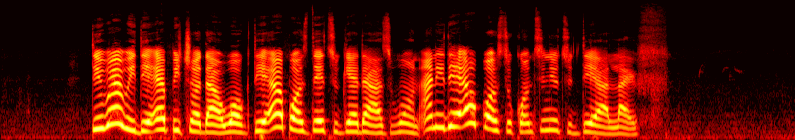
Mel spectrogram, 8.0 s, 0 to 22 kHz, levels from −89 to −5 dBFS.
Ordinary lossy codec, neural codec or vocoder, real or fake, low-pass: MP3, 96 kbps; none; real; 19.8 kHz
